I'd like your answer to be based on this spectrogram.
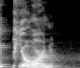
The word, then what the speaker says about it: Pjorn: Next one is Kitty Pjorn. – Oh. – Kitty Pjorn. – P-I-O-R-N? – P-J-O-R-N. It's oh, no, with a silent J.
